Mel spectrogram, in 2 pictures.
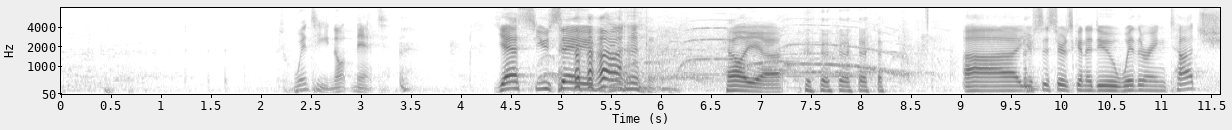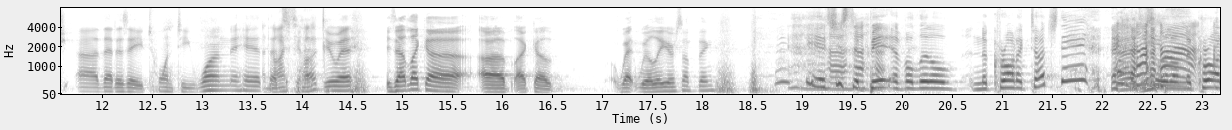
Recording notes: NADDPOD Live in Pittsburgh. Live in Crittsburgh for the last night of the Nannerfly Effect Tour!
